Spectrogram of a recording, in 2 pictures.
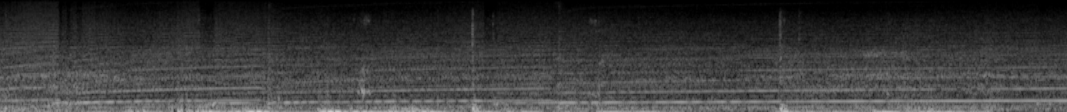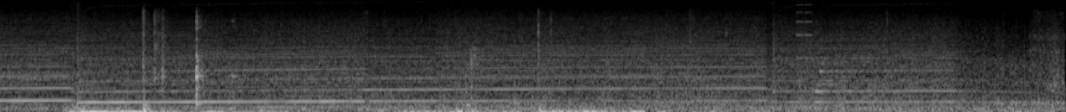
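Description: A racing car engine revs high, rising in pitch through each gear and dropping at each shift.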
